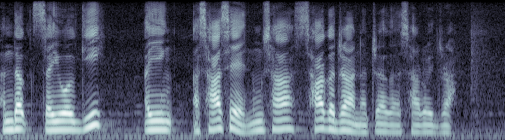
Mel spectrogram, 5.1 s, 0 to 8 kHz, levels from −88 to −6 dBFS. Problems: background sounds at intervals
